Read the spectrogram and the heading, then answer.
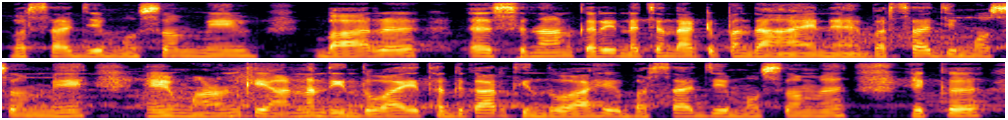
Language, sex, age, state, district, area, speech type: Sindhi, female, 60+, Gujarat, Junagadh, rural, spontaneous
